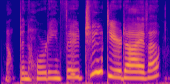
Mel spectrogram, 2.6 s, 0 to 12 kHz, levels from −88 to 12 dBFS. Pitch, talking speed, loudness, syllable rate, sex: 280 Hz, 165 wpm, -15 LUFS, 4.4 syllables/s, female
